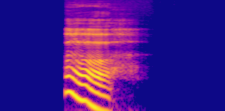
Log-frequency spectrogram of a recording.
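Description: A young man lets out a long, falling sigh.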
